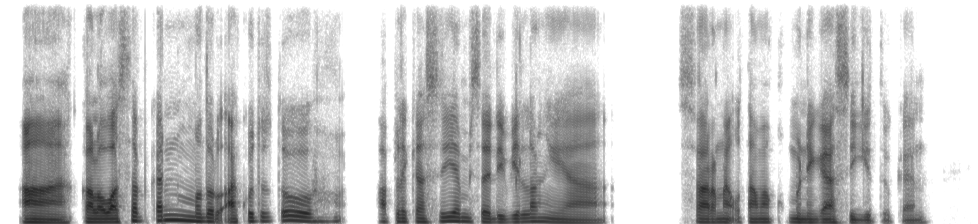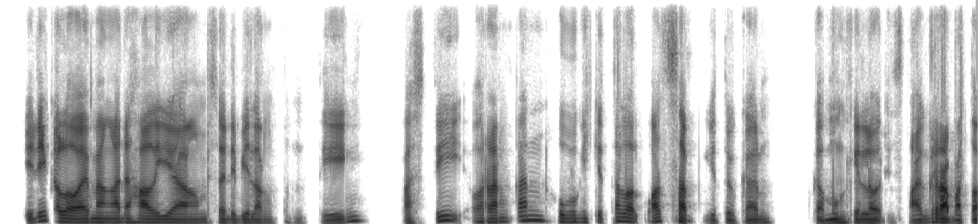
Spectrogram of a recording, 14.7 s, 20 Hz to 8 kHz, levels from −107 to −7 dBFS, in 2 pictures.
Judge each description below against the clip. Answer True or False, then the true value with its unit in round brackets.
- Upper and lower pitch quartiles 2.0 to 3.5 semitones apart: False (4.1 semitones)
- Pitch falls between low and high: False (110 Hz)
